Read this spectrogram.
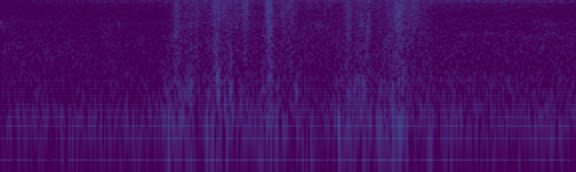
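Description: Several rifle shots ring out in quick succession.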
